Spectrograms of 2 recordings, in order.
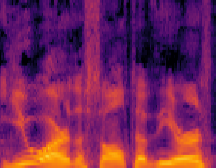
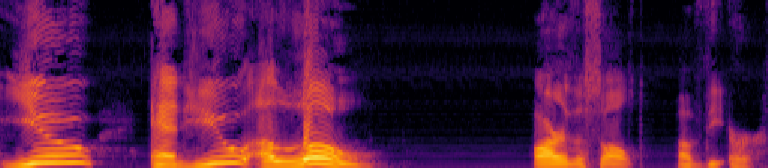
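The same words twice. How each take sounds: First: Said in the usual way. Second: "you and you alone" said slowly, "alone" leaned on hard; stress on you alone. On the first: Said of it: "is not". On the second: Shown as a demonstration. Preacher stressing to the congregation that "you and you alone" are salt. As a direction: dwell on "you and you alone", push "alone". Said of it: "it uses an emphatic pronoun".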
